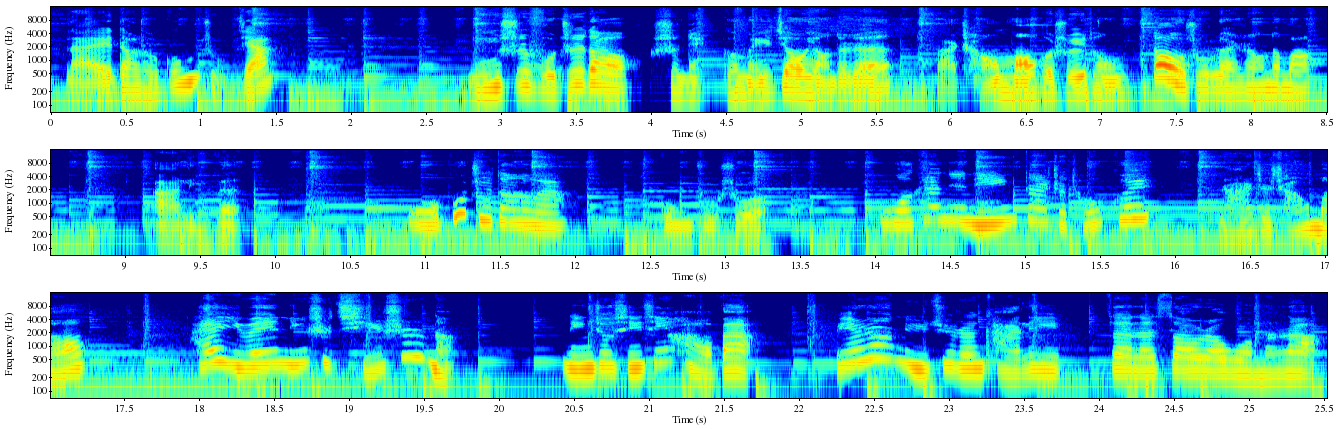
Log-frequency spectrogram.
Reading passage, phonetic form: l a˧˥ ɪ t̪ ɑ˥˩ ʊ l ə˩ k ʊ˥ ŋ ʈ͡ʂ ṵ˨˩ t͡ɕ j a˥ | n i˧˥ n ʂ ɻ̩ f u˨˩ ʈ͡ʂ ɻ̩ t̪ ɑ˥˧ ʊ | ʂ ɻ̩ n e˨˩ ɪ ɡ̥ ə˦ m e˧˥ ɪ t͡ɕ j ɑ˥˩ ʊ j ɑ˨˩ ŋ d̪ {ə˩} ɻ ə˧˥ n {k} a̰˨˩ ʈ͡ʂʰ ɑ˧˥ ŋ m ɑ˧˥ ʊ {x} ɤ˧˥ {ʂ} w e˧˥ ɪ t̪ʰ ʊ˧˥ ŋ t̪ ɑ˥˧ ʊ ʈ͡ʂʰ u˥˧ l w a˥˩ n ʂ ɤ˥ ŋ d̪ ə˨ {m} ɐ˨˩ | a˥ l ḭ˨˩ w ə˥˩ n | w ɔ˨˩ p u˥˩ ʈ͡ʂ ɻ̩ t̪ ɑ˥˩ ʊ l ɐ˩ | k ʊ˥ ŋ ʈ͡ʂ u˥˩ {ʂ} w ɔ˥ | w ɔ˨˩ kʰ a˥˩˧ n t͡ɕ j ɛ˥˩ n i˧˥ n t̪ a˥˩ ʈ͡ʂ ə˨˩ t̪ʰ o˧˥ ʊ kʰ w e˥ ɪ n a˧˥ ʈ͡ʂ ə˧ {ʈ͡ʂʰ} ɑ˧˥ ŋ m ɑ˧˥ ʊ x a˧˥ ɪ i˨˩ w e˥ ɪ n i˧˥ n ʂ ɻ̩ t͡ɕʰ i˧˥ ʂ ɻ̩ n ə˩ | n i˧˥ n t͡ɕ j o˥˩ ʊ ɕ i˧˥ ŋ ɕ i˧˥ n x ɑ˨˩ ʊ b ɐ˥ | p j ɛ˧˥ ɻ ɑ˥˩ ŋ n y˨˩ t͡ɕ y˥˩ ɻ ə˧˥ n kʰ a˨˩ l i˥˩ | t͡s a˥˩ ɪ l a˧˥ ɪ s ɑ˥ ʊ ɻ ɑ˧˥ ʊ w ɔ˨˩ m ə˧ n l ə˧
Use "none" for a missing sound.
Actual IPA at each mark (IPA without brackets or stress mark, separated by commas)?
ə˦, p, x, ʂ, m, ʂ, ʈ͡ʂʰ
